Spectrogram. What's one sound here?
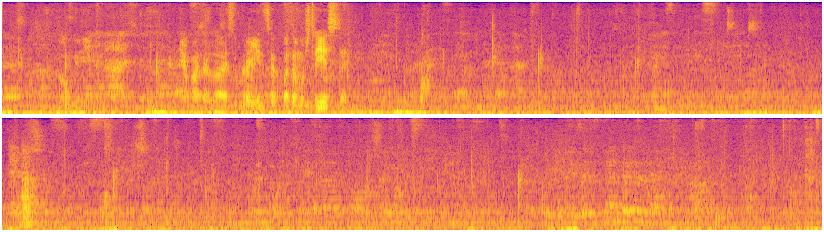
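Several adults talk nearby, outdoors.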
